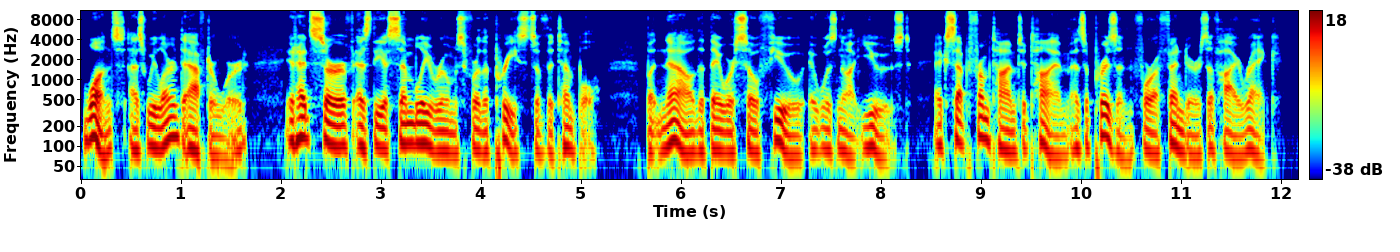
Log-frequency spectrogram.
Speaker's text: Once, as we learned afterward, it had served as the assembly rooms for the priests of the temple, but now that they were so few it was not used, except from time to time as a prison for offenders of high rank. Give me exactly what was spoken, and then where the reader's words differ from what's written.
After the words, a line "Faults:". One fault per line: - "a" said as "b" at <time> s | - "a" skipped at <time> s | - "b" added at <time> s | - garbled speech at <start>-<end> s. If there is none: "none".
Once, as we learned afterward, it had served as the assembly rooms for the priests of the temple, but now that they were so few it was not used, except from time to time as a prison for offenders of high rank.
Faults:
none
